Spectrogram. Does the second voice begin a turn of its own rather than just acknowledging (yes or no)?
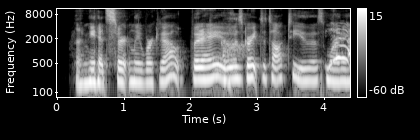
yes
